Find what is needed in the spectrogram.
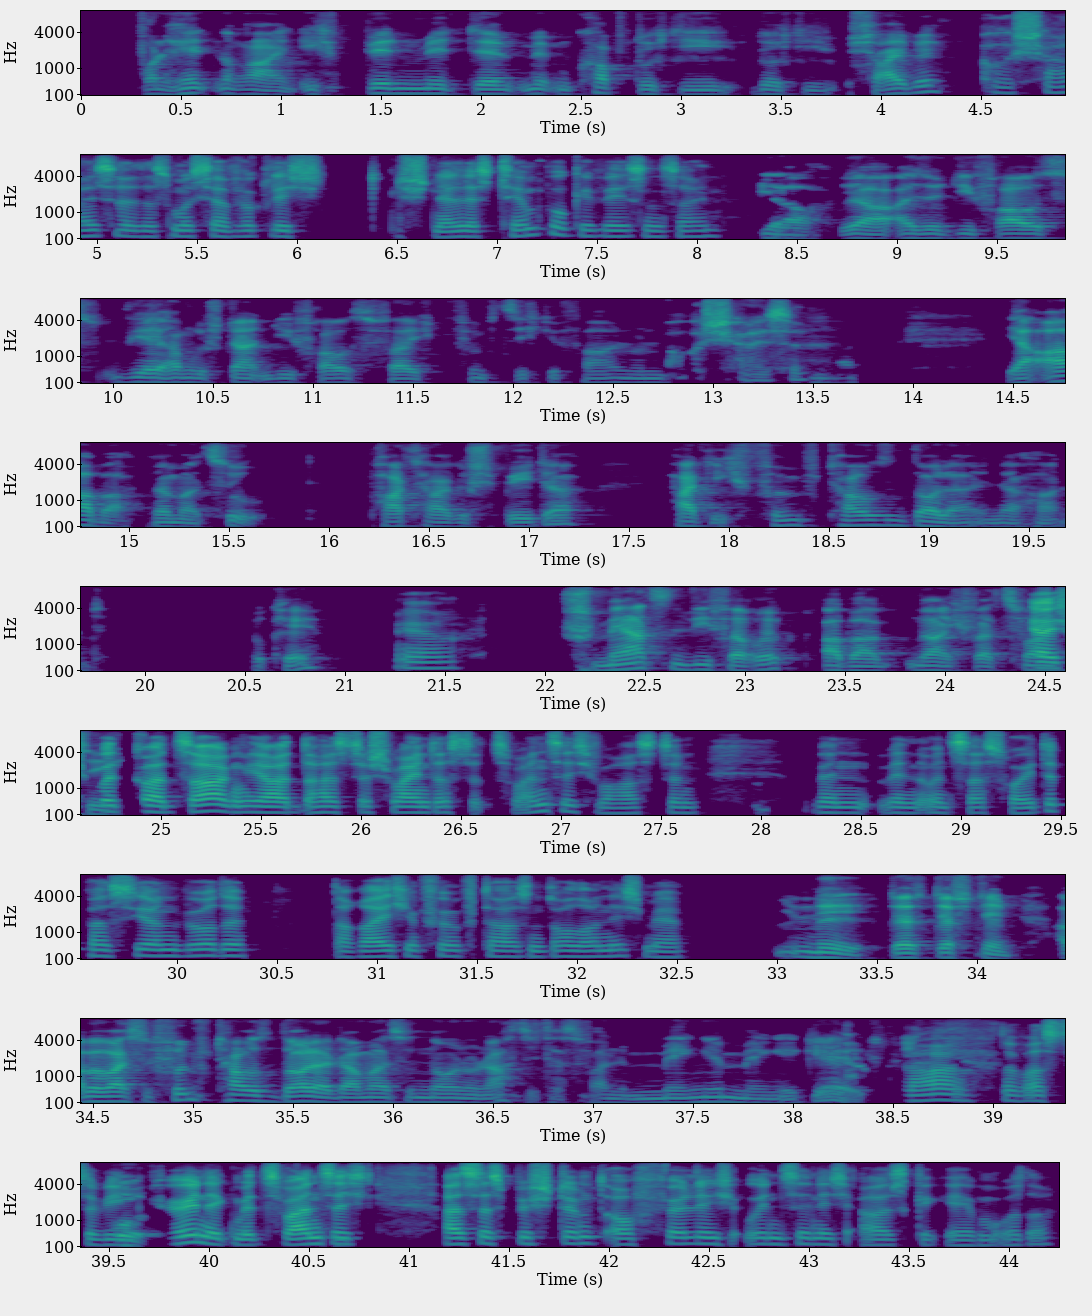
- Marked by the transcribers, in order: unintelligible speech; other background noise; unintelligible speech
- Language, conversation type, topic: German, unstructured, Wie sparst du am liebsten Geld?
